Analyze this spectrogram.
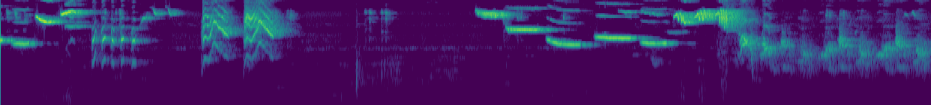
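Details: Brown-chested jungle flycatcher, a lively singer, in a varied fluting song used to stir a lazy bird into singing: high whistled slurred notes and rapid chirps, a short pause, then a run of clear descending whistles and buzzy trills.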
